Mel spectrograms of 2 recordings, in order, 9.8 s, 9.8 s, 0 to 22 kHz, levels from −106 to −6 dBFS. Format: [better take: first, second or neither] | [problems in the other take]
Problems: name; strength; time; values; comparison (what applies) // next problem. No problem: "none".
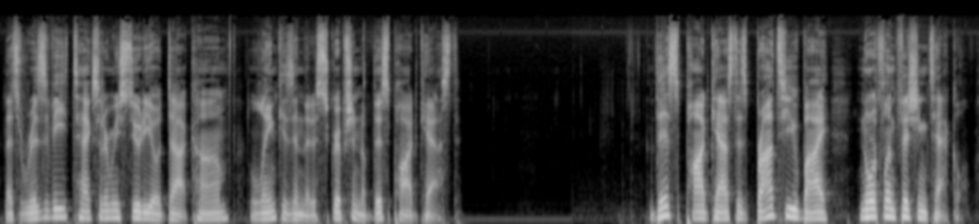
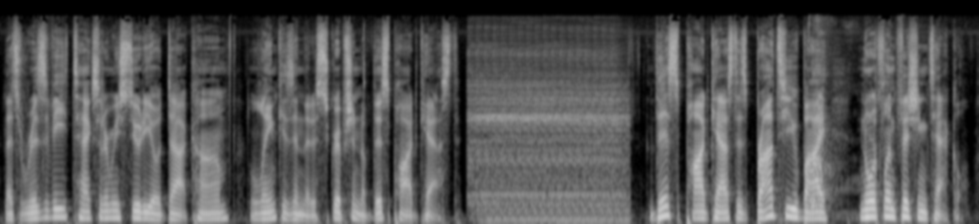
first | keyboard typing; faint; from 4.5 to 6.5 s; peak 10 dB below the speech // dog barking; noticeable; at 8 s; peak 9 dB below the speech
